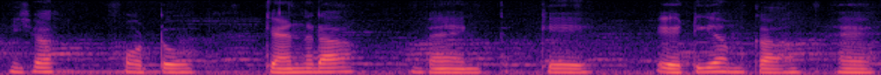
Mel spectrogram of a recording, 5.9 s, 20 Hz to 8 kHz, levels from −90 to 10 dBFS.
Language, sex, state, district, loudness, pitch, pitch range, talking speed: Hindi, male, Bihar, Muzaffarpur, -29 LUFS, 155 Hz, 145-160 Hz, 80 wpm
